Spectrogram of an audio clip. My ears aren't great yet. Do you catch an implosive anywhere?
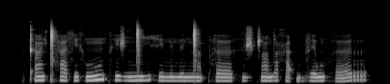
no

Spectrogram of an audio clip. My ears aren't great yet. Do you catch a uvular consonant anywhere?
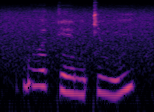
no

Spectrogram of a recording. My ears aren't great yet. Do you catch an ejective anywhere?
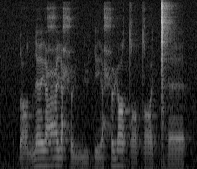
no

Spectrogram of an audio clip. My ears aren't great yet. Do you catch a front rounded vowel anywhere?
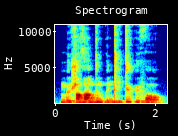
yes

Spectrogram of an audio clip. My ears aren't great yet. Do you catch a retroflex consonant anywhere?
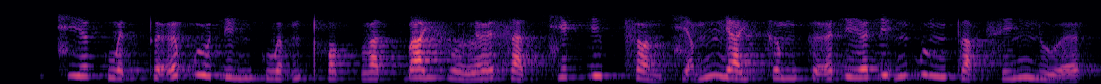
no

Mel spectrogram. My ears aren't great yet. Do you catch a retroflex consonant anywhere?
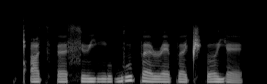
no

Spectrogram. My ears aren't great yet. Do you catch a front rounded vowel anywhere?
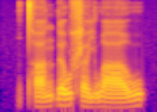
no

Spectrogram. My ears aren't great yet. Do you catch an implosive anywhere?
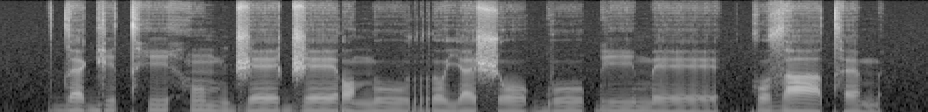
yes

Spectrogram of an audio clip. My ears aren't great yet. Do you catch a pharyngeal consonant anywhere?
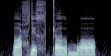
yes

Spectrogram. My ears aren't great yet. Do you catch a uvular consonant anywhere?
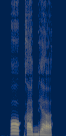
no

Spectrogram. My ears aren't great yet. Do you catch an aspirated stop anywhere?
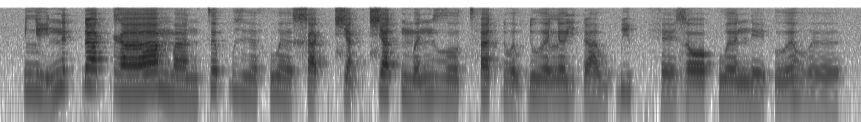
yes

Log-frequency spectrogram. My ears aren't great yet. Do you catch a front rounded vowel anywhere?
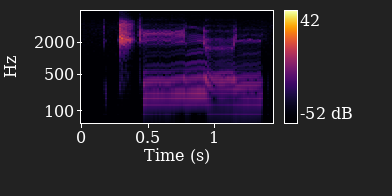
yes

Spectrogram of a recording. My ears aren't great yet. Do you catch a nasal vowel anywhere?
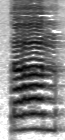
no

